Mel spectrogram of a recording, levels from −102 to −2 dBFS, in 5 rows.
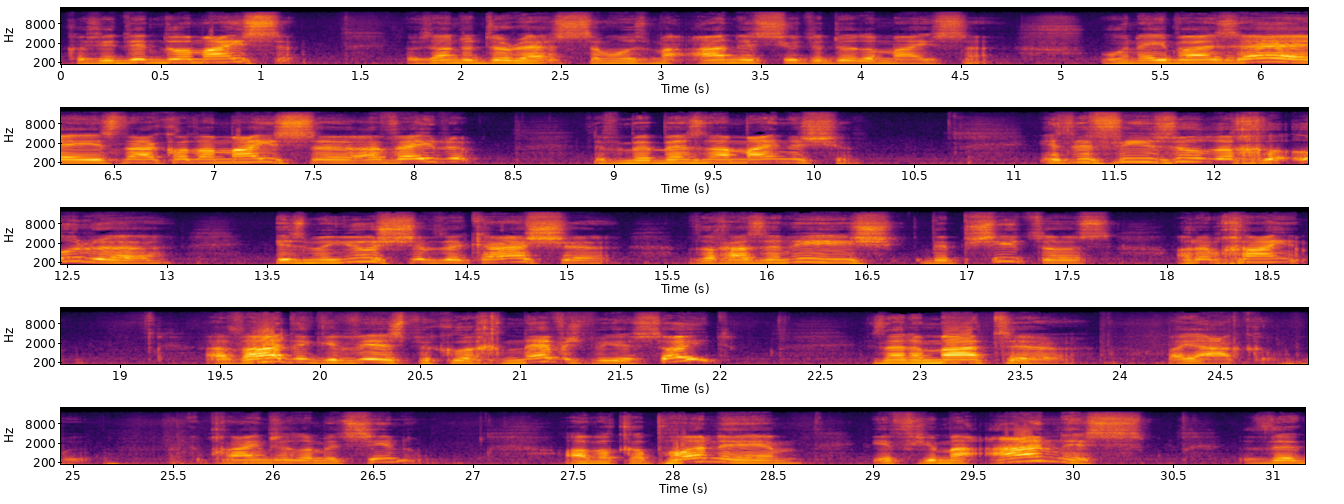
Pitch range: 140-180 Hz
